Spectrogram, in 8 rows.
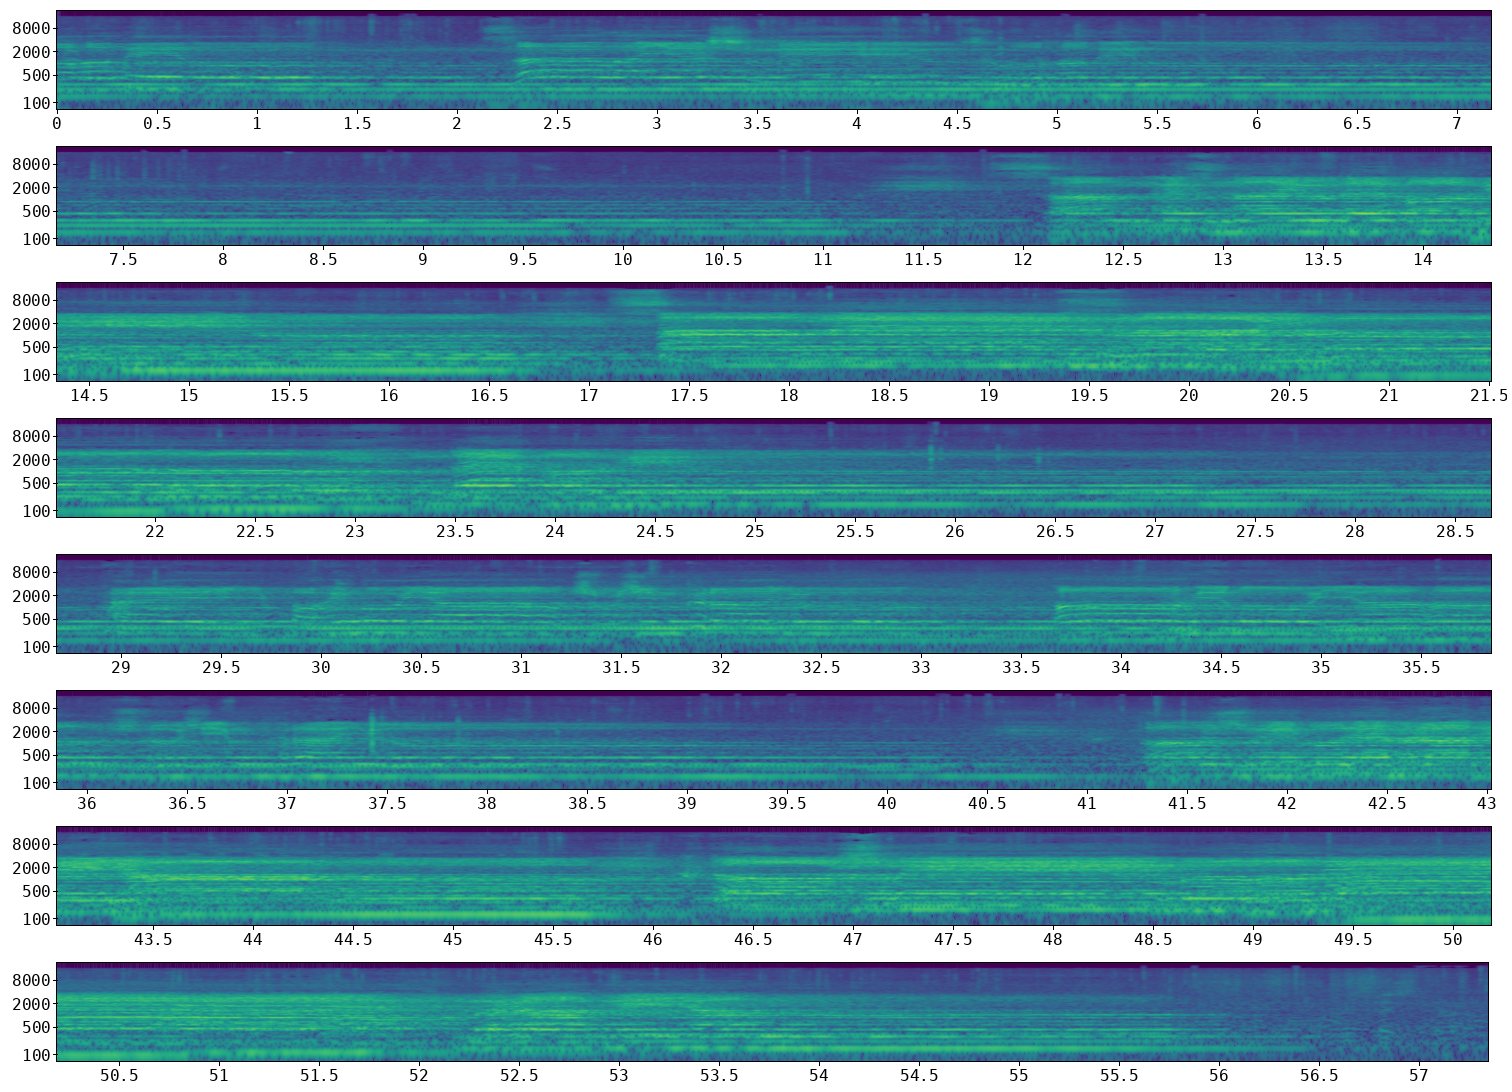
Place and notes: Pl. du Capitole, Toulouse, France - mourning song
anti-war demonstration for Ukraine
mourning song
Captation : ZOOMH6
France métropolitaine, France, March 2022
